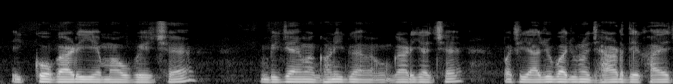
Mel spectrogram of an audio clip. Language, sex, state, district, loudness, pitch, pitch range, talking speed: Gujarati, male, Gujarat, Valsad, -18 LUFS, 115 Hz, 110-120 Hz, 140 wpm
